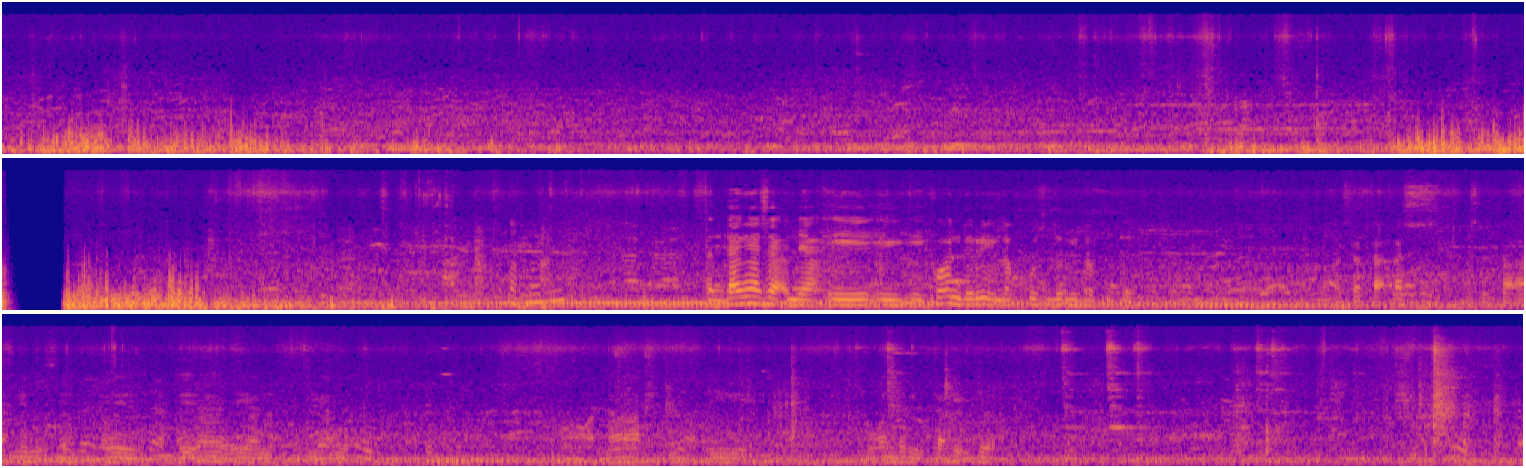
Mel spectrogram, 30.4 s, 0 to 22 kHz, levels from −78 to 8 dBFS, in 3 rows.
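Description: From start to finish a constant, even hiss sits under the audio, about 25 dB below the signal. This is low bit depth with dither: the sound fits an 8-bit signal, with noise added before rounding so the rounding error turns into steady white noise. What separates it from plain low bit depth is that nothing crunches or distorts on quiet passages, and unlike background noise in a recording the hiss stays exactly uniform.

At 10.15 s the audio breaks off, and until 10.59 s the last sound carries on as a buzzy, hissing continuation that fades away, leaving about 280 ms of near silence before the audio returns. The likely cause is a long network dropout, in which roughly 400 ms of audio never arrived and the receiver filled the gap. Unlike a brief packet loss, the gap lasts long enough for the fill to die out, and the audio resumes further on without the missing section.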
